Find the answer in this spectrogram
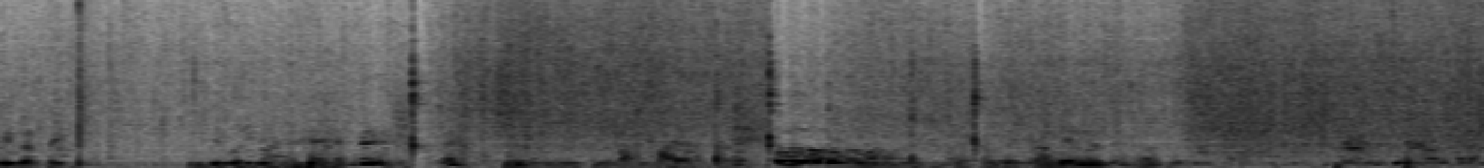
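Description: Greens sizzling in an iron wok over a wood fire while a metal ladle stirs them, with a few sharp clicks of the ladle against the wok. Through the middle a person's voice is heard, including one long falling call about five seconds in, and the sizzle is loudest at the start and near the end.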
